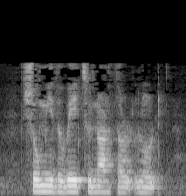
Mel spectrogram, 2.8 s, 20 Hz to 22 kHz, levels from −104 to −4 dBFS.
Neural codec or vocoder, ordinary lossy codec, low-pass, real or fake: none; MP3, 24 kbps; 7.2 kHz; real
